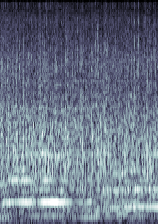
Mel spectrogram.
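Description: A television studio audience applauds steadily as a guest, the father of a man seeking village work, is invited onto the stage; broad clapping fills the room evenly with no one speaking over it.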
